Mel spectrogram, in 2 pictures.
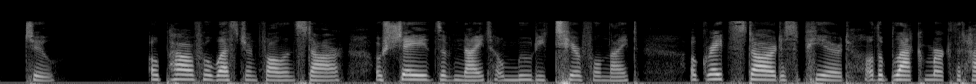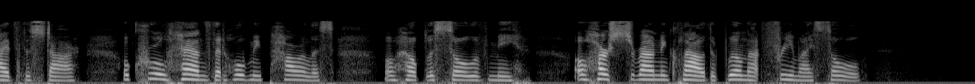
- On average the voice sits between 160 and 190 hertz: No, high, 205 Hz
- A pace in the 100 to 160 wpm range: Yes, average, 150 wpm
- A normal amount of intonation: No, narrow, 2.2 semitones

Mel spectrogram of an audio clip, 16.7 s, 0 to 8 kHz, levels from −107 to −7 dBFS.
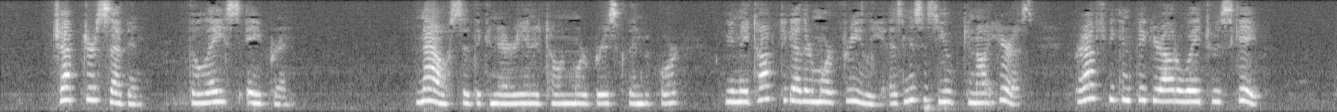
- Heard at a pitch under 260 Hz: No, very high, 265 Hz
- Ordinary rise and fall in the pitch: Yes, average, 3.9 semitones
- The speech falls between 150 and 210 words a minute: No, slow, 135 wpm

